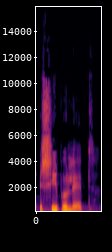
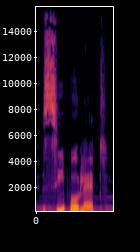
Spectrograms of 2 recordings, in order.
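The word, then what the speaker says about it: Schibbolet: Wenn er das verneinte, forderten sie ihn auf: Sag doch einmal Schibolet, Wasserschwall. Sagte er dann Sibolet, weil er es nicht richtig aussprechen konnte, packten sie ihn und machten ihn an Ort und Stelle nieder.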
